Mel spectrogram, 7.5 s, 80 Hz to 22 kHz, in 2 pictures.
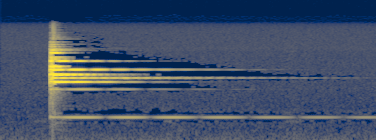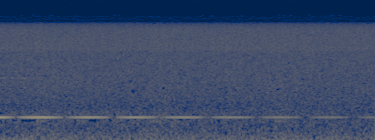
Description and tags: This version is 40% slower than the original. Edited in Audacity 1.3.5 beta
bell, bing, brass, ding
